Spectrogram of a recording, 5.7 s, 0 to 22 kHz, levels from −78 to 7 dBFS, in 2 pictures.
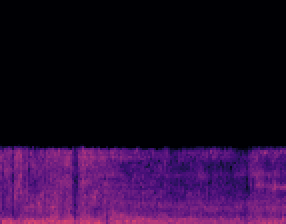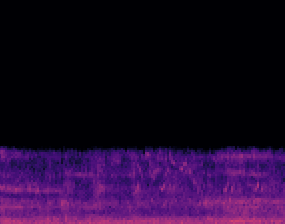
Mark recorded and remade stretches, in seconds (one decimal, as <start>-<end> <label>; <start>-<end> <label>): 0.0-0.8 recorded; 0.8-4.2 remade; 4.2-5.7 recorded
